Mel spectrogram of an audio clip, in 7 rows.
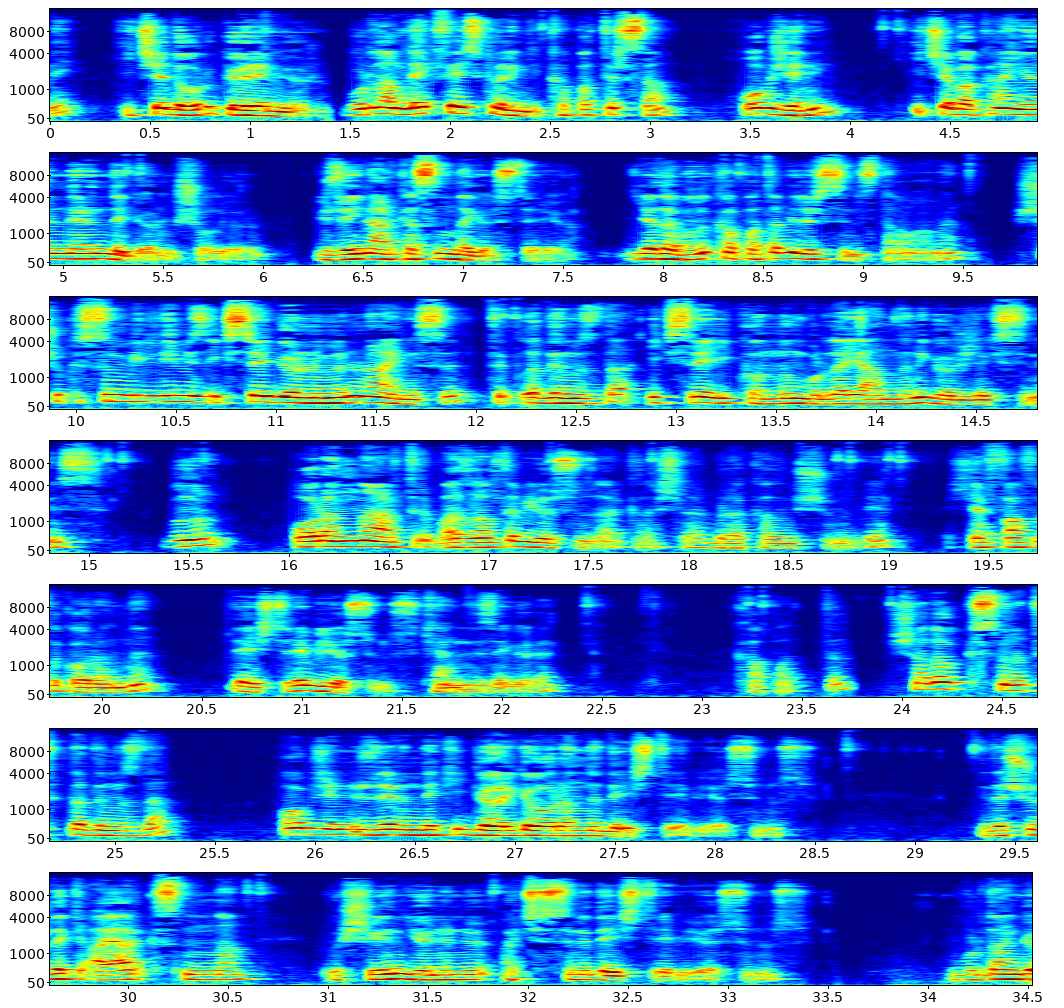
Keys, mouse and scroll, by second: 1.3-3.5 drag, 4.2-6.1 drag, 9.5 middle click, 15.1-17.6 drag, 17.8 click, 18.7 click.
